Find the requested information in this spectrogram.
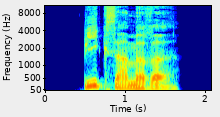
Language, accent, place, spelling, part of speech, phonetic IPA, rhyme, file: German, Germany, Berlin, biegsamere, adjective, [ˈbiːkzaːməʁə], -iːkzaːməʁə, De-biegsamere.ogg
- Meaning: inflection of biegsam: 1. strong/mixed nominative/accusative feminine singular comparative degree 2. strong nominative/accusative plural comparative degree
